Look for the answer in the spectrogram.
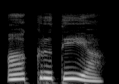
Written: ಅಕೃತ್ಯ

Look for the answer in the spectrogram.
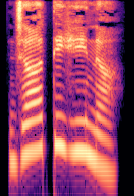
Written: ಜಾತಿಹೀನ

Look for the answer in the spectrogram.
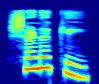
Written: ಶೋಣಕ

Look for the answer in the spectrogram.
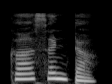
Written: ಕಸಂಟು

